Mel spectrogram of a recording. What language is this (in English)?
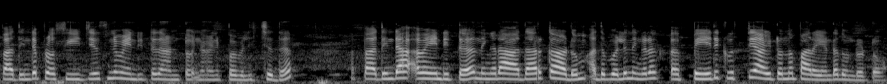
Malayalam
